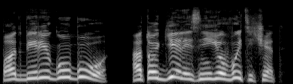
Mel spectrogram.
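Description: A woman voicing a short, fat, bossy male ad producer who yells and bullies, in a storybook reading. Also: high voice, lively intonation, takes it slowly, no room sound, studio quality. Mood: yelling. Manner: yelling, bullying, explosive.

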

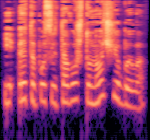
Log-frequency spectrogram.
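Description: A woman voicing a gentle, teasing young man who is an older brother in an audiobook, speaking softly. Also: on the high side, a little fast, no room sound, clean studio sound, close to an everyday voice. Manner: soft, teasing.

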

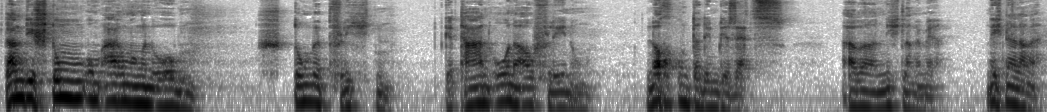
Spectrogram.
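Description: In a literary radio play, an actor portrays an accused man recounting a story, intense, theatrical and emphatic, sometimes sinking to a whisper. His voice sits on the low side with a dark tone and measured pace, setting a somber narrative mood.

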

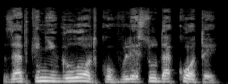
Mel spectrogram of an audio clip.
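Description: A man's voice: medium pitch, normal speed, dark tone, breathy edge, dry recording, studio quality, close to an everyday voice. A man voicing a menacing, contemptuous young frontiersman with a knife, snarling threats in an audiobook. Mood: threatening.

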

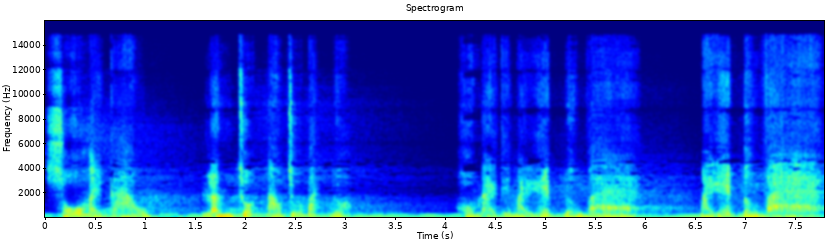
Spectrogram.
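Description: A man voicing a vengeful female ghost in an audio story, with a shrill, taunting manner and half-whispered threats. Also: big pitch swings, unhurried, music in the background. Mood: menacing.

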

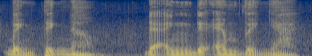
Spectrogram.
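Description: A man's voice: fairly low pitch, animated, normal speed, breathy edge. A man voicing a frightened young husband who speaks shakily. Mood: anxious.

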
